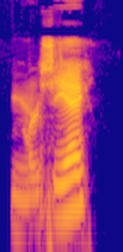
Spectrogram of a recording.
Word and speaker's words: Mercier: I actually should have asked how to pronounce your username, but I'm going to go with Mercier. – That's the Canadian way to pronounce it.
